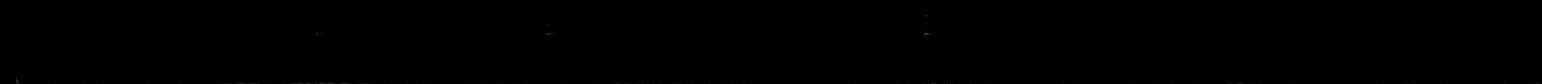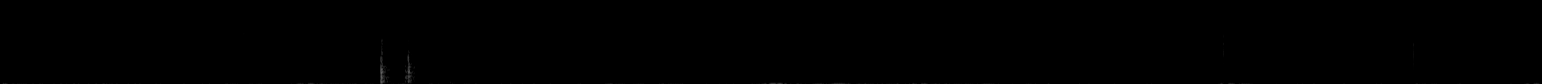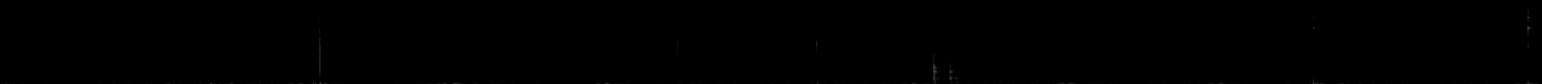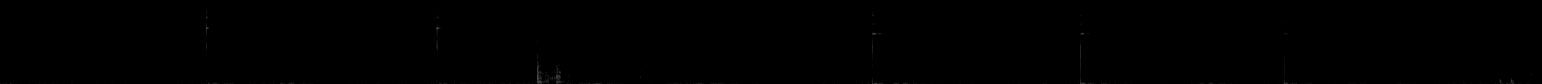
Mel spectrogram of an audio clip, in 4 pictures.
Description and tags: Glass Tap
Flicking a glass container.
